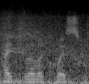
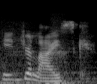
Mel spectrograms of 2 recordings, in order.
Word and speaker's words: Hydralisk: So I think I ended up calling it like a Hydraliquist or something. Because it. Hydralisk.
